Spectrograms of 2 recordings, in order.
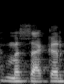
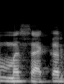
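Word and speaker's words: massacre: इसी को हम लोग जलियांवाला बाग मसैकर के नाम से जानते हैं। अब गवारों मसाकर को मसैकरे मत पढ़ लेना वरना क्लास में भरी महफिल में बेेज्जती हो जाएगी। सो इसको मसकरे नहीं मसाकर बोलते हैं।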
